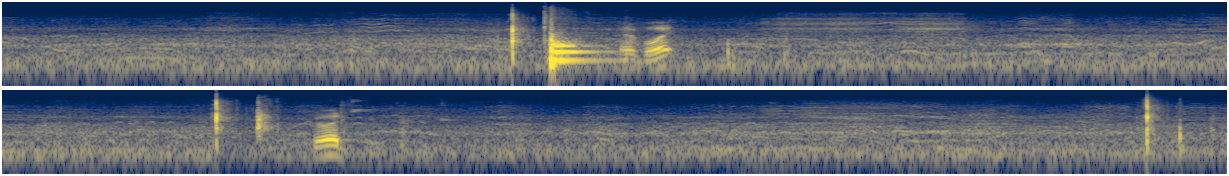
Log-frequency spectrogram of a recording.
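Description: Baseball bat meeting front-toss pitches: three sharp cracks of contact, spaced about four and a half seconds apart.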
